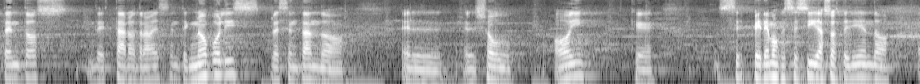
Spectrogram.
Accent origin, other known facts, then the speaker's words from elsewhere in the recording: Buenos Aires, Argentina; Siendo porteños, recorrer todo el país es algo muy, muy impresionante.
